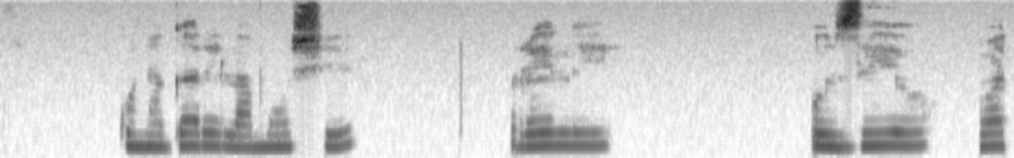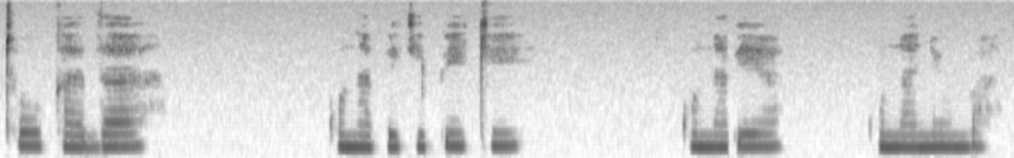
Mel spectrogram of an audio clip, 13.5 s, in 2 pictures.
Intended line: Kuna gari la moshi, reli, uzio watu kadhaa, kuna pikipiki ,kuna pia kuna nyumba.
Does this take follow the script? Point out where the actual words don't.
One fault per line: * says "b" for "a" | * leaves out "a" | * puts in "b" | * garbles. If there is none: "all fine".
all fine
